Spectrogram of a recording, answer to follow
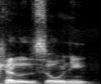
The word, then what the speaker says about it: calzone: some people call it say it's actually pronounced calzoni according to italy and i'm like sure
